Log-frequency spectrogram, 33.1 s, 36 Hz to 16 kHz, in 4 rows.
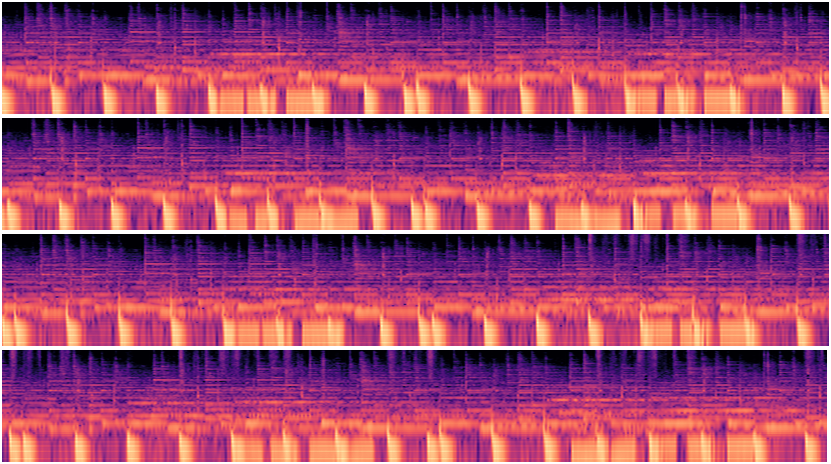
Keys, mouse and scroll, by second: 0.3 ctrl+d, 1.2 ctrl+d, 3.4 right click, 3.9 right click, 4.0 alt+right click, 4.4 alt+right click, 9.7-10.8 drag, 19.6-20.6 drag, 22.1-23.1 drag, 23.9 click, 24.6 alt+click, 25.2 alt+click, 27.3 click.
